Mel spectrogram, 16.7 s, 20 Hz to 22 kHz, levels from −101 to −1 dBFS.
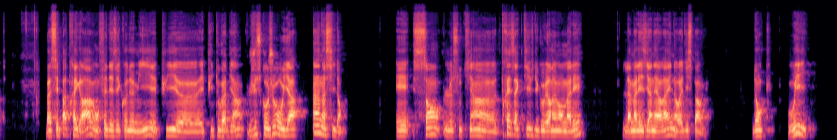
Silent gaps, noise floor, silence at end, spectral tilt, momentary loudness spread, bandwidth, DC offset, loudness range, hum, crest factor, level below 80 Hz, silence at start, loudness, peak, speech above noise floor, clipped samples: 7.50-7.58 s; under -90 dBFS; 0.6 s; -4 dB/octave; 10 LU; 16.5 kHz; under 0.1%; 3 LU; none; 18 dB; -62 dBFS; 0.95 s; -18 LUFS; -2 dBFS; over 73 dB; under 0.1%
